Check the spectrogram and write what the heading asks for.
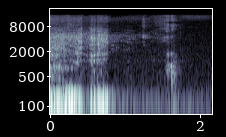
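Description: A heavy ocean wave from a strong swell crashes with a deep, roaring rumble against the walls of seafront shelters, then washes back into a quieter hiss, with a smaller surge of water shortly after.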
